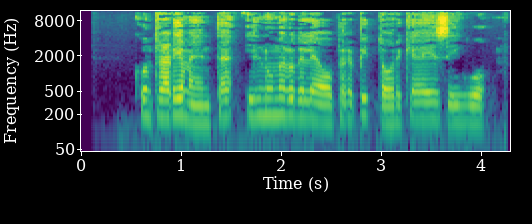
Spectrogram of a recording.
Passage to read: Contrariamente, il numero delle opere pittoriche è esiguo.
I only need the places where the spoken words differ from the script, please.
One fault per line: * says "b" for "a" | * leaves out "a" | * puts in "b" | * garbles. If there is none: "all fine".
all fine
